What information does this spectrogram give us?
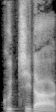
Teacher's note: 굳히다 같은 경우에는 디귿과 히읗이 만나서 축약이 이루어지면서 티읒이 됐어요. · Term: 구개음화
